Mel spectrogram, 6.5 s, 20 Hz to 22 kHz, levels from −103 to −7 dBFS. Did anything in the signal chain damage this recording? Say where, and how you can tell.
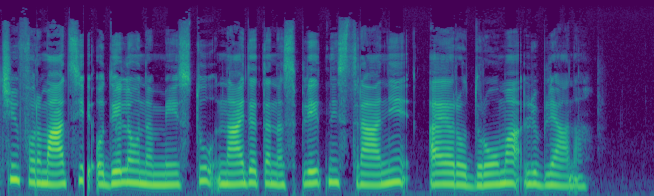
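Yes. At 0.83 s the speech drops into a silence of about 46 ms, a gap at a join of encoded pieces: the codec stage added start delay and final-frame padding that were never trimmed. Speech resumes exactly where it stopped, so nothing is lost, unlike a network dropout.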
